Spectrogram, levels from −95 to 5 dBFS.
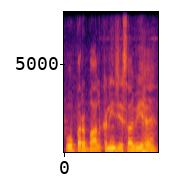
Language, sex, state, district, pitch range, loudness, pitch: Hindi, male, Jharkhand, Deoghar, 140-145 Hz, -13 LUFS, 145 Hz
